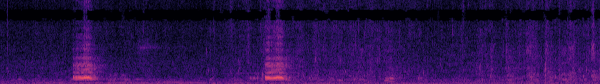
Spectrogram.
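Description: A large bird calling twice with short, loud, goose-like honks about two seconds apart.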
